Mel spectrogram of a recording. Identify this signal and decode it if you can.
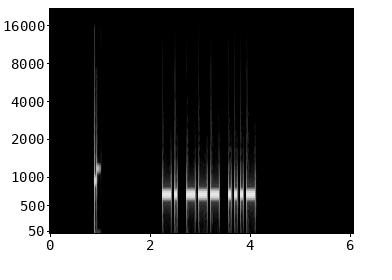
Morse code, heard as a keyed tone, about 20 wpm, 700 Hz. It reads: NOV
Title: Build A Word - 3 Letters At A Time - 8-Letter Words - 20wpm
